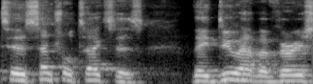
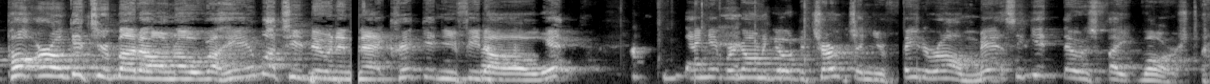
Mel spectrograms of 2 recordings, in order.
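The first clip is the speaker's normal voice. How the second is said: loud West Virginia holler, slowing at the end; playful West Virginia country accent; 5 semitones higher, 3 dB louder than usual. Acted. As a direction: scold the kids in a thick West Virginia twang. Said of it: "I came from family in West Virginia".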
